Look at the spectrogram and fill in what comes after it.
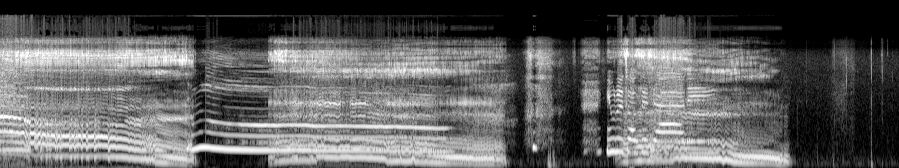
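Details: A Basset Hound howls in long, wavering, mournful tones that rise and sag in pitch, apparently to his owner on a call at Christmas.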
